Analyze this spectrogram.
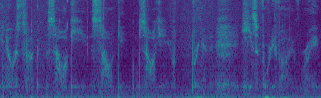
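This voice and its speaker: A person in a whispered role-play as a librarian, speaking in a soft, breathy library whisper in a rambling, informal, opinionated way. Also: a little slow. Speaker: ASMR performer.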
